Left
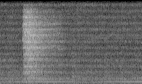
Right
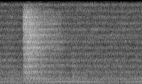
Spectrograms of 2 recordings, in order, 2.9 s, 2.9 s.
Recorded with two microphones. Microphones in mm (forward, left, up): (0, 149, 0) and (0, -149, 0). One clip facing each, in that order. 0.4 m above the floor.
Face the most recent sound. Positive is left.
turn(degrees=50)  # may be behind; listen again after turning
